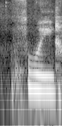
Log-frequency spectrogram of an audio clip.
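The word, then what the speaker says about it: Fowey: Today is Thursday and we have just arrived in foy. What does foy remind rhyme with? Joy as it says.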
